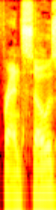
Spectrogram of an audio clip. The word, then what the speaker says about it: Francouz: But when I asked Pavel how you say his last name, and I asked if Francouz was correct, he was very impressed with my pronunciation and said it was the closest anyone got it.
